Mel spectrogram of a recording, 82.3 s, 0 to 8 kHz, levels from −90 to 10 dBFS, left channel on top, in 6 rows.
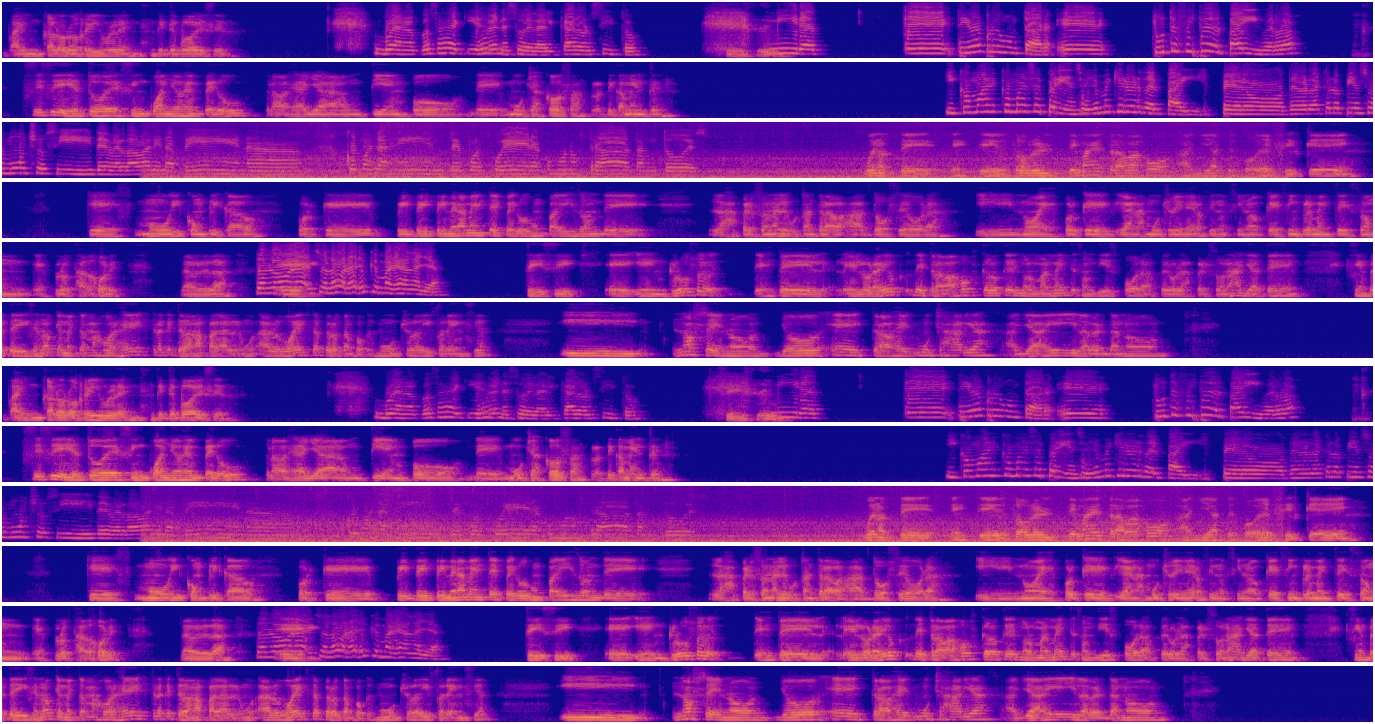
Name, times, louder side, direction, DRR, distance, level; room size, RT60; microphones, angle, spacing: voice 1, 0.0-2.3 7.2-7.8 13.9-20.4 36.0-41.0 42.0-43.8 44.1-47.6 48.2-50.6 50.9-56.0 56.6-57.2 57.6-58.0 60.1-60.6 60.9-62.1 62.4-73.4 74.1-80.2, right 2 dB, 75° right, 0.9 m, -27 dB
voice 2, 3.3-6.4 7.0-8.2 9.0-11.0 11.5-12.9 23.1-34.5 57.4-59.3, left 4 dB, 90° left, 0.6 m, -33 dB
sound 1, 28.8-40.3, right 1 dB, 20° right, 0.4 m, -31 dB
3.0 x 2.0 x 2.7 m
head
